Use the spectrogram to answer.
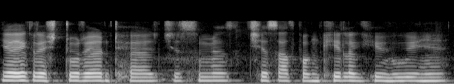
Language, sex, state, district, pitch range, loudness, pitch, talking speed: Hindi, male, Jharkhand, Deoghar, 170-175 Hz, -16 LUFS, 175 Hz, 145 wpm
